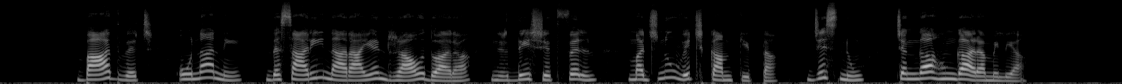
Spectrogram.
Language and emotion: Punjabi, neutral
